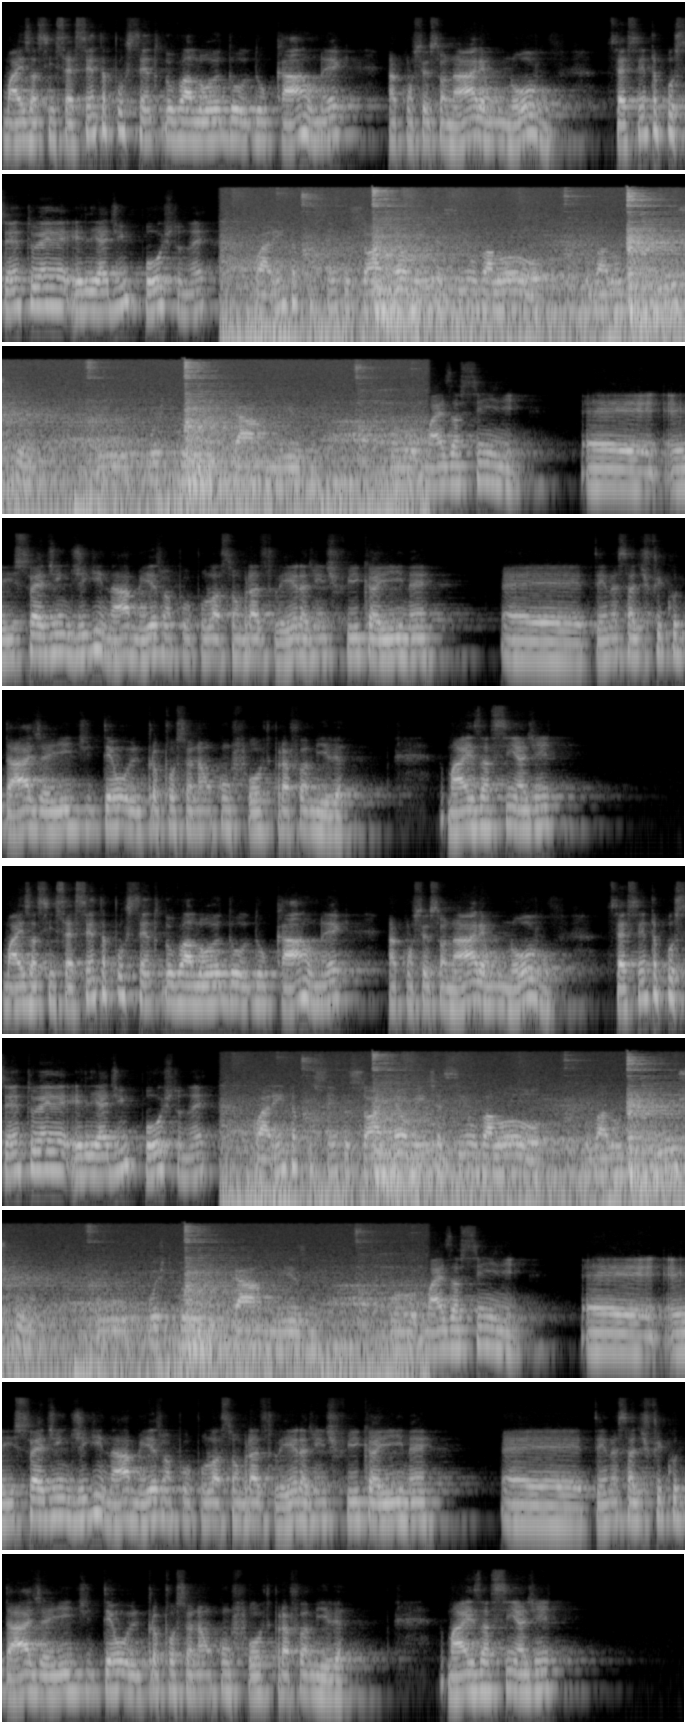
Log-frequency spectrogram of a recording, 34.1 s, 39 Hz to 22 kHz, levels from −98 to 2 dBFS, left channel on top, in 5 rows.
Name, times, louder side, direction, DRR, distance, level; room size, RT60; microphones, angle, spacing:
voice 1, 0.0-3.5 3.9-5.5 6.1-8.9 9.3-12.3 12.6-14.1 14.6-16.9 17.5-18.9 19.4-24.9 25.5-30.8 31.8-32.8, right 1 dB, 10° right, 8 dB, 1.5 m, -31 dB
sound 1, 9.0-17.9, left 3 dB, 25° left, 0.7 m, -31 dB
25.0 x 19.0 x 8.7 m, 1.0 s
head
